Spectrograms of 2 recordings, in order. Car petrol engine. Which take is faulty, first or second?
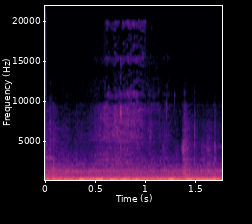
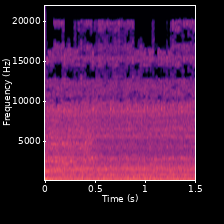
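first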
